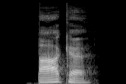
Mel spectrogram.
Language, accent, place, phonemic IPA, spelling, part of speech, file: German, Germany, Berlin, /ˈbaːkə/, Bake, noun, De-Bake.ogg
- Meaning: 1. nautical traffic sign or buoy 2. a kind of road sign(s), used in Germany e.g. at level crossings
